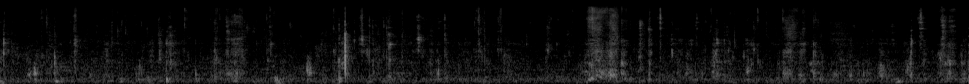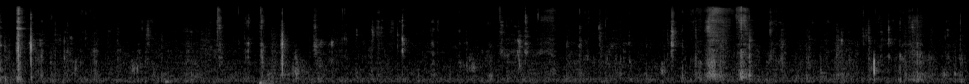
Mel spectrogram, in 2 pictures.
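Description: Close-up mouth sounds of a person chewing and biting soft food, a thin pancake wrap with stir-fried vegetables. Many small wet clicks, with a few louder bursts of chewing.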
